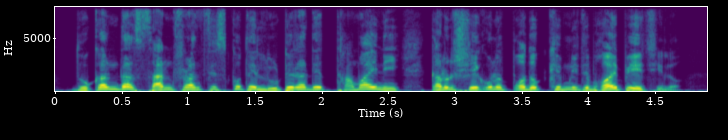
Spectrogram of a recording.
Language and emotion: Bengali, fearful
